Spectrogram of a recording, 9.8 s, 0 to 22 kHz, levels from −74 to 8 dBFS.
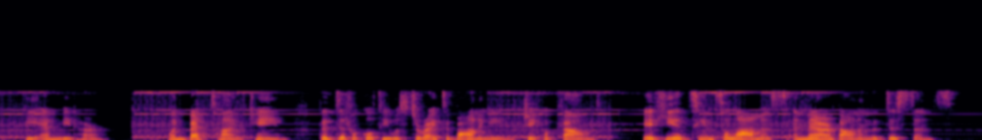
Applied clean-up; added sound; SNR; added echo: none; Telephone; 16 dB; none.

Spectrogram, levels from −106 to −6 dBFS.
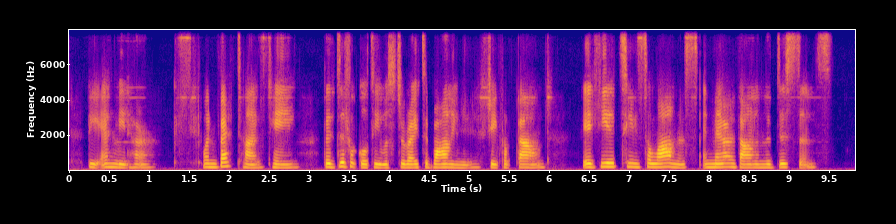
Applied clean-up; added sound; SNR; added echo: neural diffusion model UNIVERSE++.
